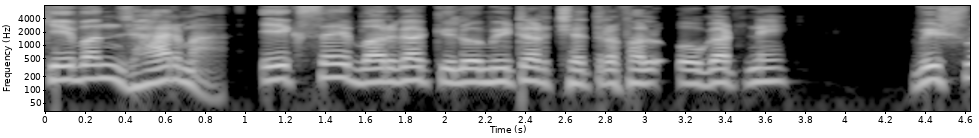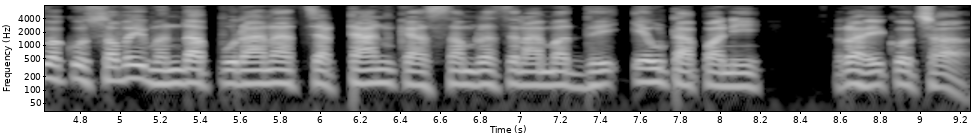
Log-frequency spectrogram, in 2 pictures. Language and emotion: Nepali, neutral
